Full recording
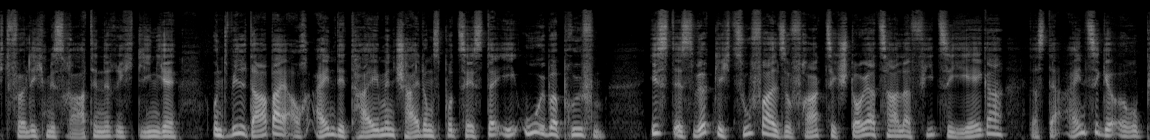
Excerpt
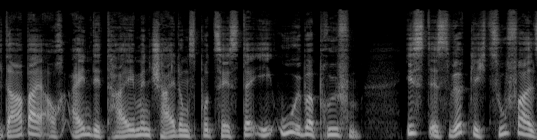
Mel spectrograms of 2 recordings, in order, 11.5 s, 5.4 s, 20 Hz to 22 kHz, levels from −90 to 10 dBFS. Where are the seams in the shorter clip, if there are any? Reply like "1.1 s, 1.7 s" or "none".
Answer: none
